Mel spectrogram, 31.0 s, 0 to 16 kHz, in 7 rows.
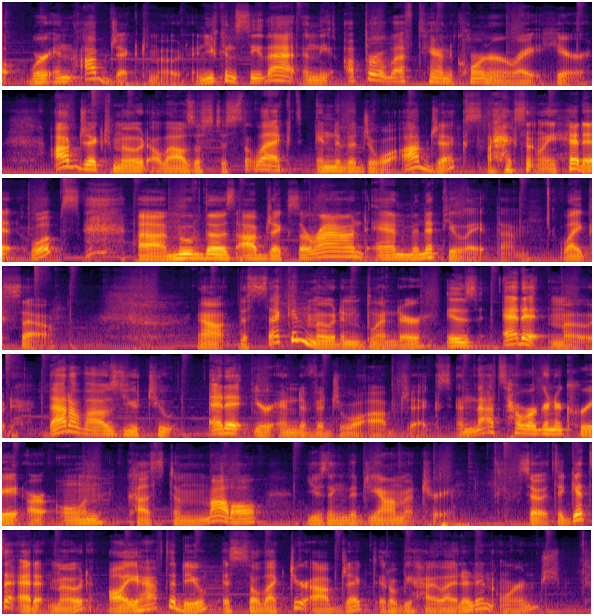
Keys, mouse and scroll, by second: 6.1 click, 6.6 h, 7.7 alt+h, 10.1 g, 10.9 right click, 11.3 r, 11.8 right click, 12.0 s, 12.5-12.9 right drag, 12.9 click, 13.1 g, 13.5 right click, 13.9 click, 14.5-16.3 right drag, 14.5 g, 18.0 click, 26.0-26.9 scroll up 3, 26.9-29.7 scroll up 3, 29.7 scroll up 1, 30.4 click.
